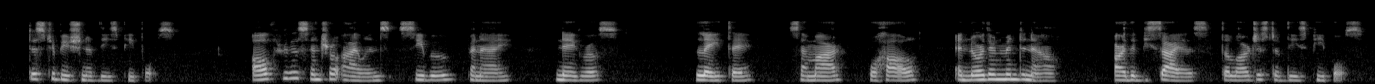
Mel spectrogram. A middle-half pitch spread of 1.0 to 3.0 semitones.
Yes: narrow, 2.4 semitones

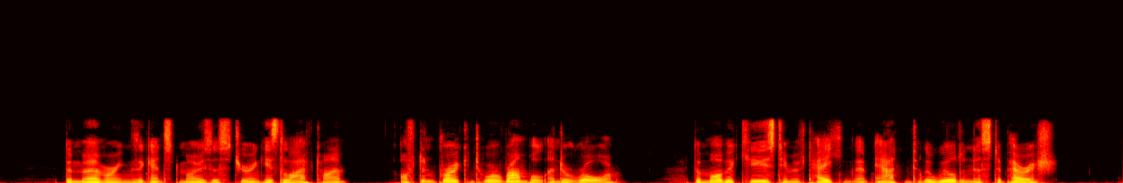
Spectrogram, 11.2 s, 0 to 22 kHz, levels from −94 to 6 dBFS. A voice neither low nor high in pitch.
No: low, 130 Hz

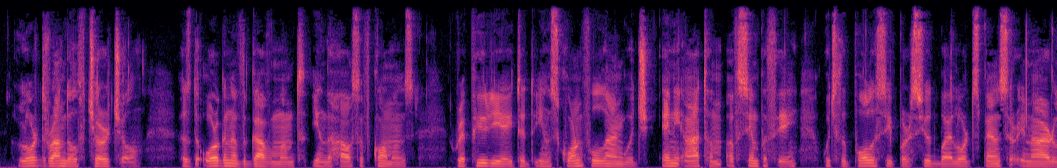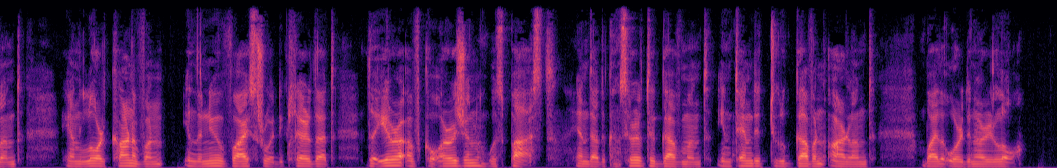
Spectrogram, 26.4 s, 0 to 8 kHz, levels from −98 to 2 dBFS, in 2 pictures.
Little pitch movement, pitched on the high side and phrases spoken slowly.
No: narrow, 2.2 semitones; low, 115 Hz; slow, 130 wpm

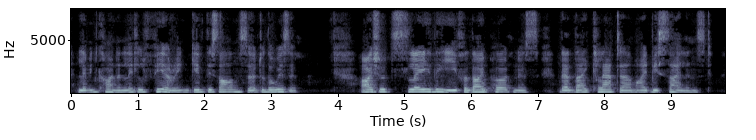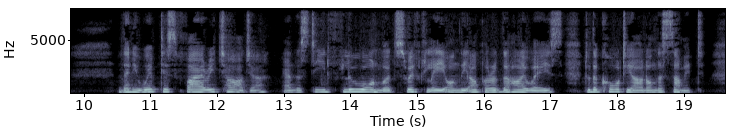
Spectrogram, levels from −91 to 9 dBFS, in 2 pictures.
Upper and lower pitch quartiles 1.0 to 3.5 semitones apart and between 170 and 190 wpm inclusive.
No: average, 3.0 semitones; average, 145 wpm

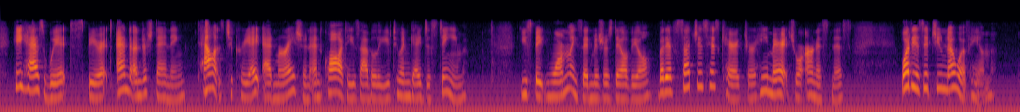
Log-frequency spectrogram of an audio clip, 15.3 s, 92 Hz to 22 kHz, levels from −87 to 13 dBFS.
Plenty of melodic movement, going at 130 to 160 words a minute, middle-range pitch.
No: wide, 6.3 semitones; average, 155 wpm; high, 195 Hz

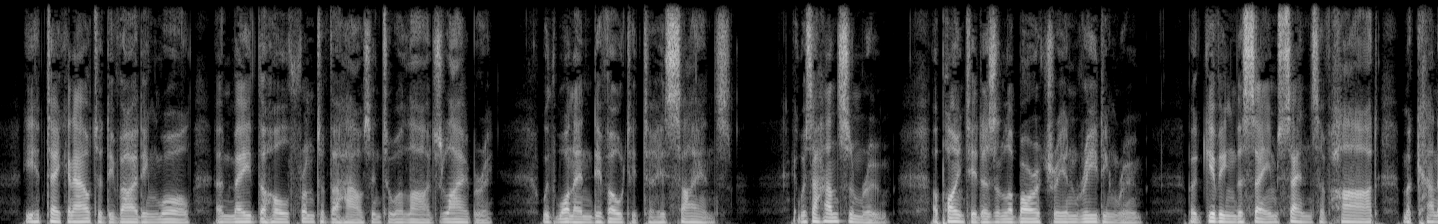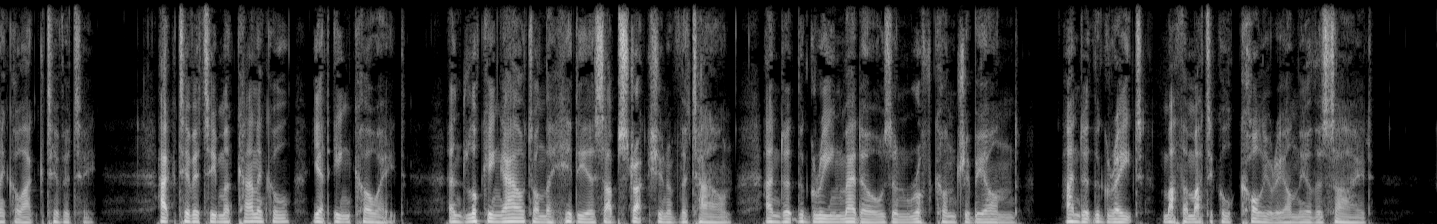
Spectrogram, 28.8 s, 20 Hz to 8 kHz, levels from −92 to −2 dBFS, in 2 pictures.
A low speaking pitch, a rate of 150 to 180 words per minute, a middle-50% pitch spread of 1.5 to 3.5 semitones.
Yes: low, 105 Hz; average, 165 wpm; average, 2.7 semitones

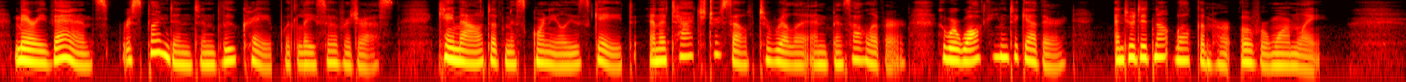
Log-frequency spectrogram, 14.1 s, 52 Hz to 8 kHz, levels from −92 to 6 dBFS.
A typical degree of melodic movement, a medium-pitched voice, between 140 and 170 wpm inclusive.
Yes: average, 4.7 semitones; medium, 175 Hz; average, 150 wpm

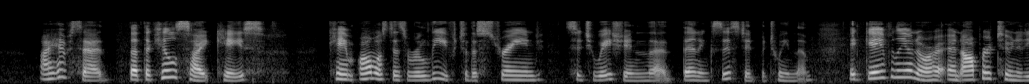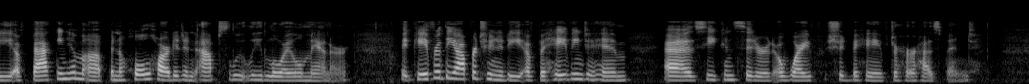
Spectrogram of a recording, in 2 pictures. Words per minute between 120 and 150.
No: average, 165 wpm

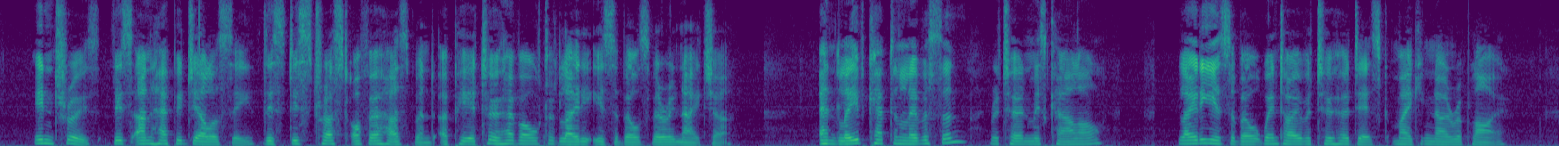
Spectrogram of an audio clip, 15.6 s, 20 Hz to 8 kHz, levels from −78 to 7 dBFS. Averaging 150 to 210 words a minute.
No: slow, 135 wpm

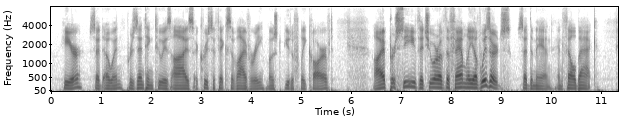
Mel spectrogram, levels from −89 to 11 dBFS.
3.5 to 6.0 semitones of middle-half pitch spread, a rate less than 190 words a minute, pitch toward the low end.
Yes: average, 3.9 semitones; average, 160 wpm; low, 110 Hz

